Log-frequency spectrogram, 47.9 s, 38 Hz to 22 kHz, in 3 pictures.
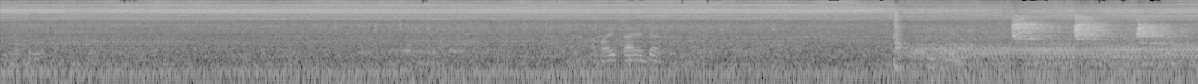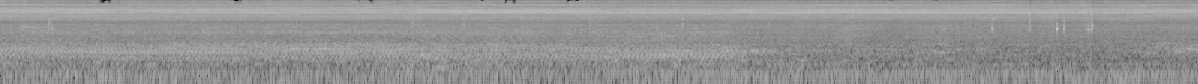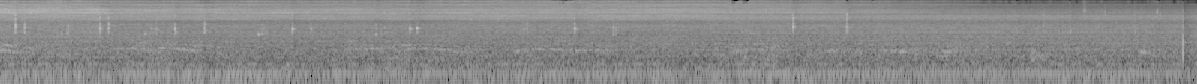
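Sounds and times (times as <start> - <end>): short hissing bursts: 0.0 - 44.5
truck engine mechanical hum: 0.0 - 47.9
droning tone: 11.5 - 40.2.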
